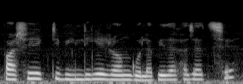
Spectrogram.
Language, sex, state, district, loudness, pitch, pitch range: Bengali, female, West Bengal, Cooch Behar, -16 LUFS, 230 Hz, 215-245 Hz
